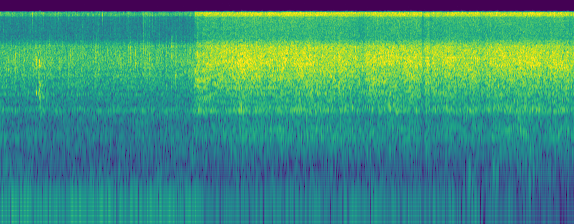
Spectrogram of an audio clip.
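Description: Chilli powder, coriander powder, garam masala and turmeric fry with tomato in a pan for mushroom kurma, a steady sizzle that jumps suddenly louder and hissier partway through and stays strong, with no talking.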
